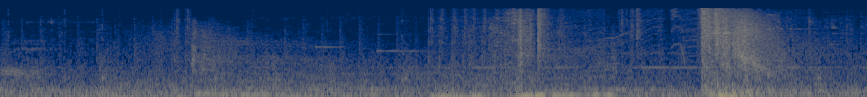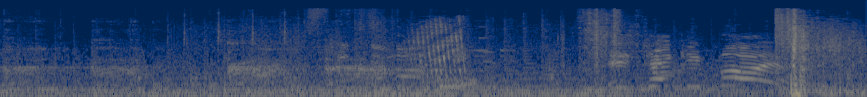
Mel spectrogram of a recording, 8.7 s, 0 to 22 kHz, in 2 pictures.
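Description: Mass Effect 3 combat brings scattered gunshots and sharp blasts, some in quick bursts, fairly faint under a busy mix of game effects and occasional voices.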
